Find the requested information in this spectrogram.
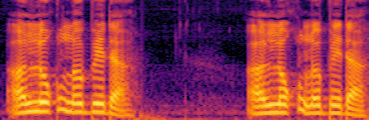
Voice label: "vloklopetv", Muscogee

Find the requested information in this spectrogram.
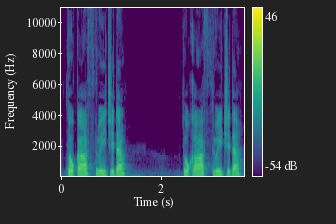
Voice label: "rokafruecetv", Muscogee

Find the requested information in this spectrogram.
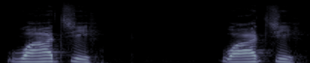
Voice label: "wace", Muscogee

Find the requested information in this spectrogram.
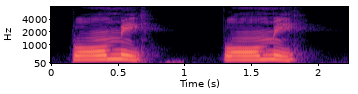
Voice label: "pome", Muscogee

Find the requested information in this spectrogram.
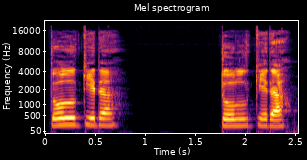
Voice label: "tolketv", Muscogee

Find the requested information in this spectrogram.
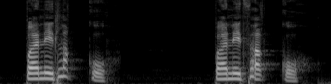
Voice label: "pvne rakko", Muscogee; Mvskoke Words with Repeated Consonants; A Dictionary of Creek/Muskogee; SIL International

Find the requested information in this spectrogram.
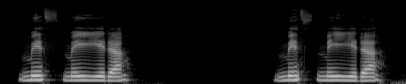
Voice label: "mermeyetv", Muscogee

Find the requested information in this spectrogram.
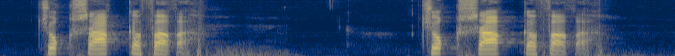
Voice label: "coksakkv fvkv", Muscogee; Mvskoke Words with Voicing Consonants; A Dictionary of Creek/Muskogee; SIL International

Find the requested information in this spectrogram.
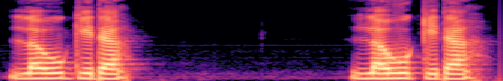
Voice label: "lvoketv", Muscogee

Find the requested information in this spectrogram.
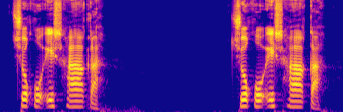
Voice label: "cuko eshakv", Muscogee

